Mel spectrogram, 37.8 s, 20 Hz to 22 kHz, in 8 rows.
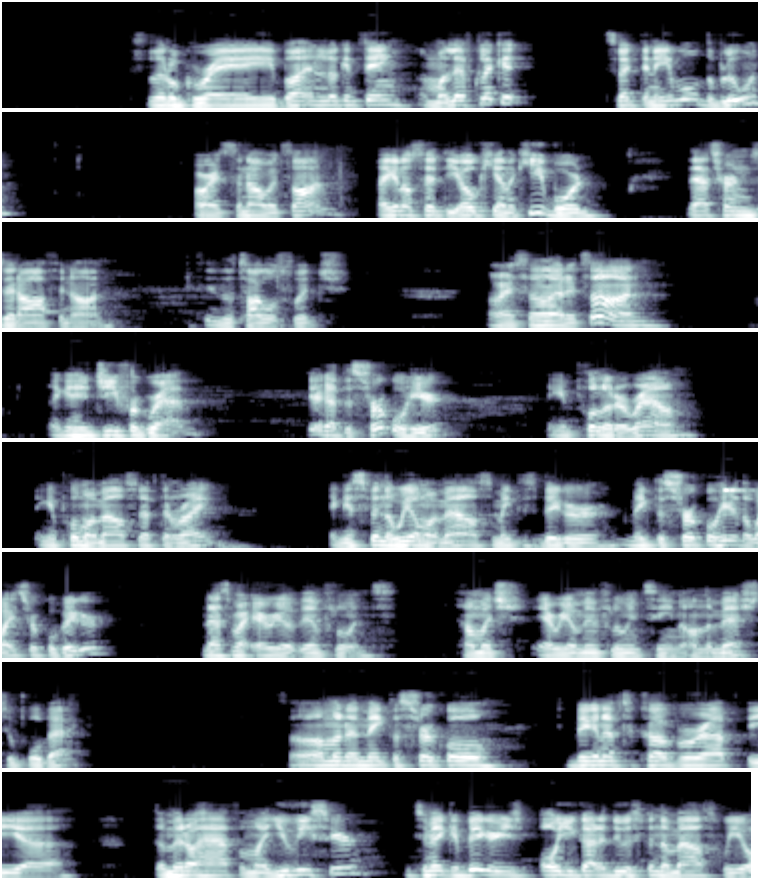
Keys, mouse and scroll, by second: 2.8 click, 8.2 o, 10.0 o, 10.7 o, 11.2 o, 15.1 g.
